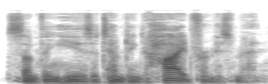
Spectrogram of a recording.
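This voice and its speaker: Casting: proud captured legion officer for a game, very low voice, contemptuous and threatening, dry close sound. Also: male voice, fairly bright tone, breathy edge, no echo, heavily acted. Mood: guarded, grave. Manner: contemptuous, measured, menacing delivery. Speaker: video game voice actor. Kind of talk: video game character dialogue.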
